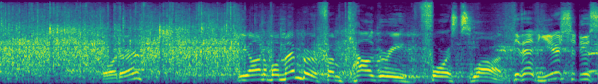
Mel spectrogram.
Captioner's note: some Applause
